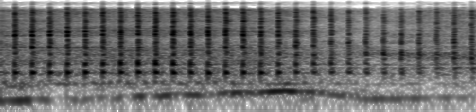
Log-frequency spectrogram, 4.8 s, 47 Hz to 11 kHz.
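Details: Peugeot 207 engine at idle: sharp, regular ticks about three a second over a quiet idle; engine knock, cause unknown.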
